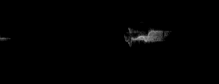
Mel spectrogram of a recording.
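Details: A Blue-headed Vireo, a hard-to-see flitter of live-oak and Spanish-moss maritime forest in the Low Country, listed among winter birds, gives one harsh, scratchy, high fuss note about half a second long after silence. A faint clipped note opens the recording.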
